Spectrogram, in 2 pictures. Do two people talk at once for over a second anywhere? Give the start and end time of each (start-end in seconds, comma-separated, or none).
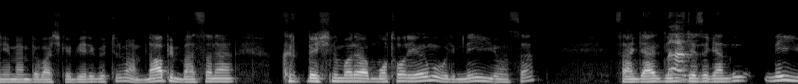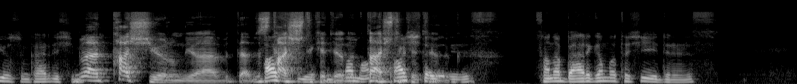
10.6-12.6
